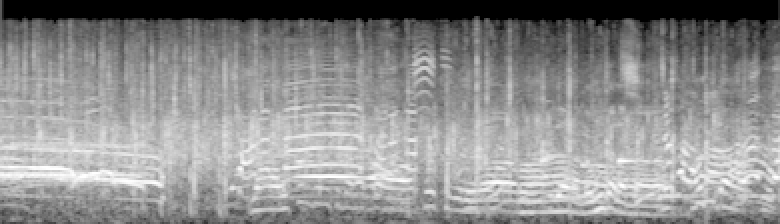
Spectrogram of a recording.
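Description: A group of people clap their hands.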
